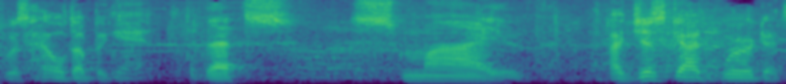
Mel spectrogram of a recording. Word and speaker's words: Smythe: Hammer, I just got word that Smith Jewelers was held up again. That's Smythe.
